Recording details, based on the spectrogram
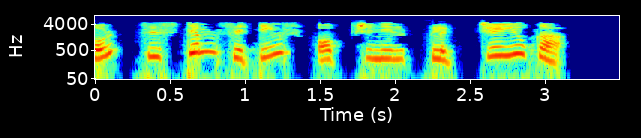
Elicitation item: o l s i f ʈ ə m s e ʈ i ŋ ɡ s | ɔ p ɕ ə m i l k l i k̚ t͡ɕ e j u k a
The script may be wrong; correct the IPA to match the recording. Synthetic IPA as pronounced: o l s i s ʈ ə m s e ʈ i ŋ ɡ s | ɔ p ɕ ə n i l k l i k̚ t͡ɕ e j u k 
